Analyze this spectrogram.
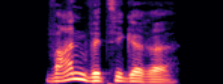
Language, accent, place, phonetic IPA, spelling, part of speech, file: German, Germany, Berlin, [ˈvaːnˌvɪt͡sɪɡəʁə], wahnwitzigere, adjective, De-wahnwitzigere.ogg
- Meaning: inflection of wahnwitzig: 1. strong/mixed nominative/accusative feminine singular comparative degree 2. strong nominative/accusative plural comparative degree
